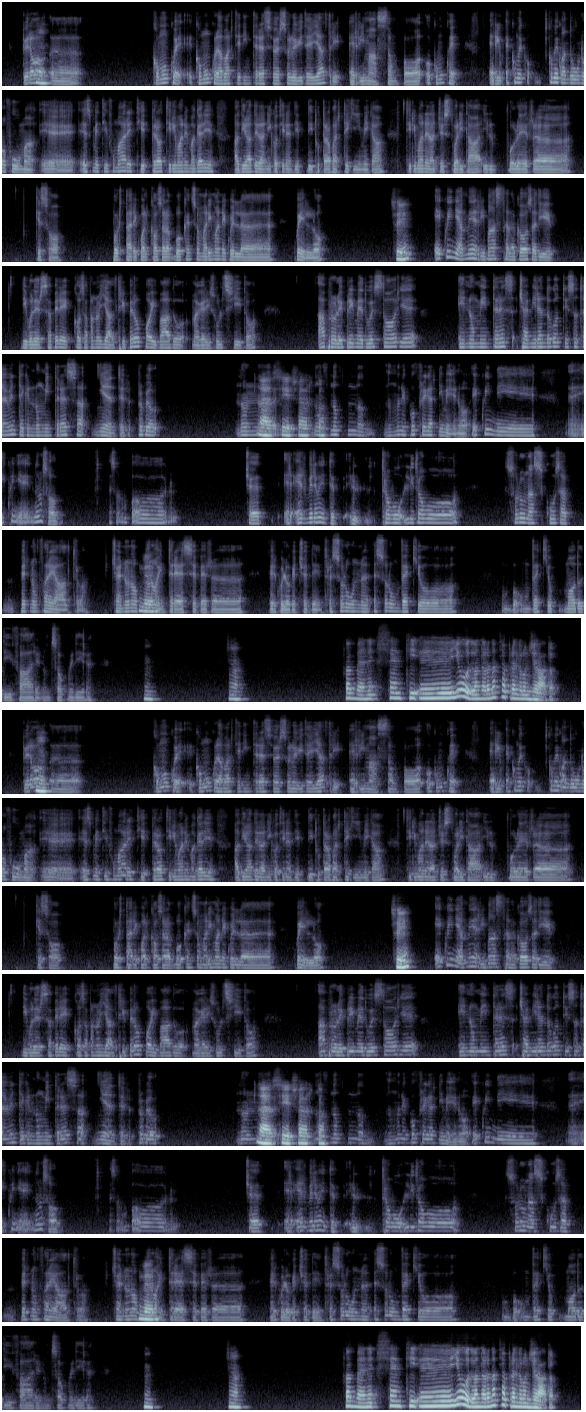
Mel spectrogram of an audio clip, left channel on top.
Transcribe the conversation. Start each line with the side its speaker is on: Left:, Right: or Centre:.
Left: però
Right: Mm.
Left: eh, Comunque, eh, comunque la parte di interesse verso le vite degli altri è rimasta un po', o comunque è, ri- è come, co- come quando uno fuma e, e smetti di fumare, e ti- però ti rimane magari, al di là della nicotina e di, di tutta la parte chimica, ti rimane la gestualità, il voler, eh, che so, portare qualcosa alla bocca, insomma, rimane quel, eh, quello.
Right: Sì?
Left: E quindi a me è rimasta la cosa di di voler sapere cosa fanno gli altri, però poi vado magari sul sito apro le prime due storie e non mi interessa, cioè mi rendo conto istantaneamente che non mi interessa niente, proprio non,
Right: Eh sì, certo,
Left: non- non- non- non me ne può fregare di meno. E quindi, eh, e quindi eh, non lo so, sono un po'... Cioè, è, è veramente, eh, trovo- li trovo solo una scusa per non fare altro. Cioè, non ho,
Right: vero.
Left: non ho interesse per, eh, per quello che c'è dentro. È solo un, è solo un vecchio, un bo- un vecchio modo di fare, non so come dire.
Right: Mm. Ah, va bene, senti, eh, io devo andare un attimo a prendere un gelato.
